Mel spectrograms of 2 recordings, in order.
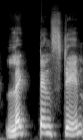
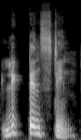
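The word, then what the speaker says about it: Liechtenstein: member so Switzerland Norway you can pronounce it as lonstein or lonstein lonstein and Iceland lonstein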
